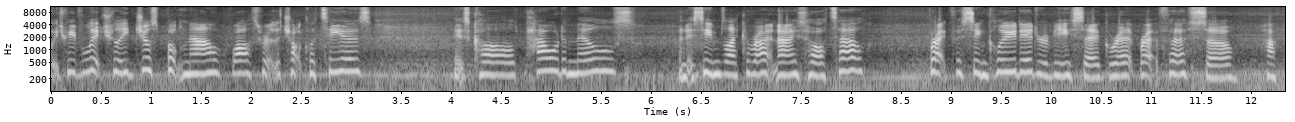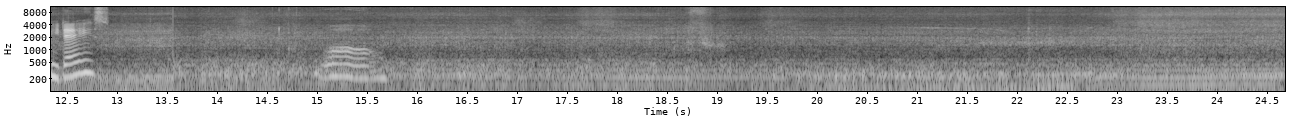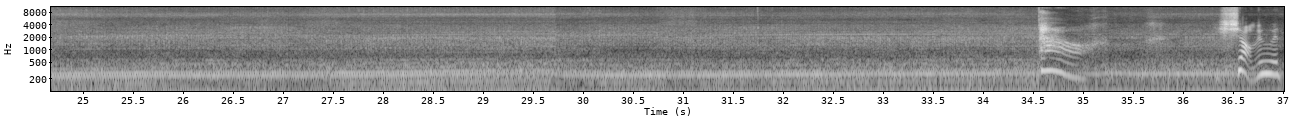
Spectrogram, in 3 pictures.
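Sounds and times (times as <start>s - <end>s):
motorcycle engine pulling: 0.0s - 37.0s
wind rush: 12.9s - 37.0s.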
